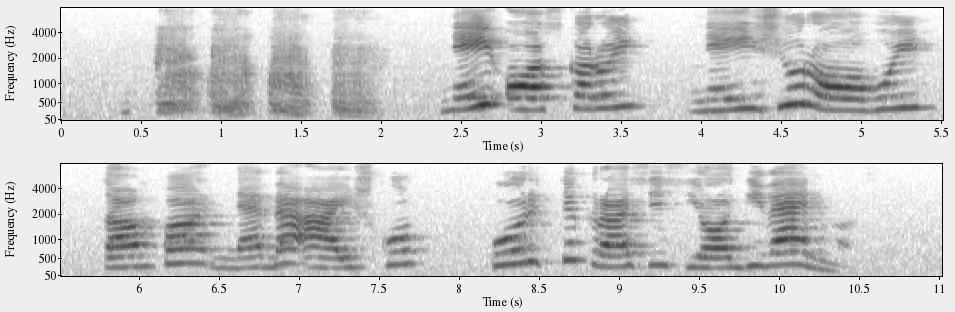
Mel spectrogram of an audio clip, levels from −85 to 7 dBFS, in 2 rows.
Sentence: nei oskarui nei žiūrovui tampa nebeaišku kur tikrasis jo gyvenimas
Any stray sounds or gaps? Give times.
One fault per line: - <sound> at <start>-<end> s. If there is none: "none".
- throat clearing at 0.6-2.1 s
